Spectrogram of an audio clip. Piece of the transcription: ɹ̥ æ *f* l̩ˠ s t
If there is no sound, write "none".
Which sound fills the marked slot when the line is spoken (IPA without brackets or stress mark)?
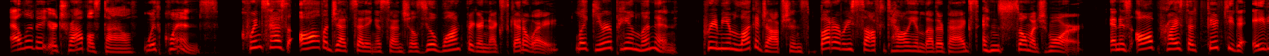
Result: v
